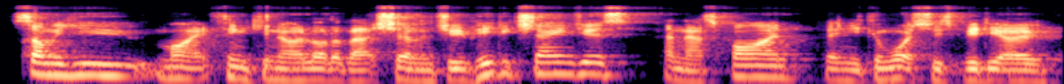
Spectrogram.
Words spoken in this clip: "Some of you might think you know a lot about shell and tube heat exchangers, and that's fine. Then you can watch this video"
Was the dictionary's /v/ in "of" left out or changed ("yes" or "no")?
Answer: no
